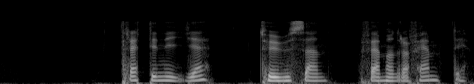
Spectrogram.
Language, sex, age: Swedish, female, 44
